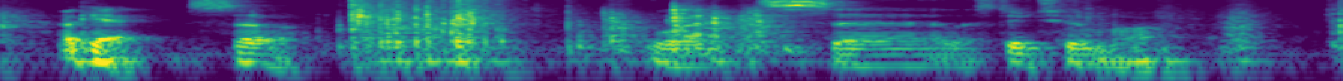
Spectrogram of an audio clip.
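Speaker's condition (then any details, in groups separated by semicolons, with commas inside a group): No condition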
